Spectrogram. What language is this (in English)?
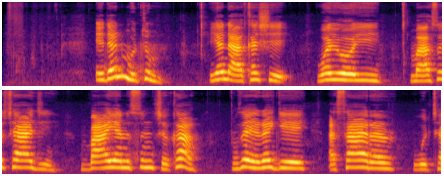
Hausa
